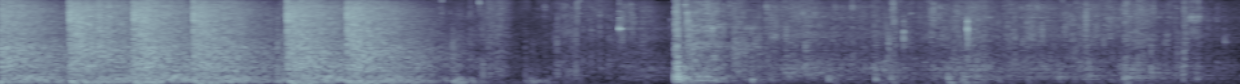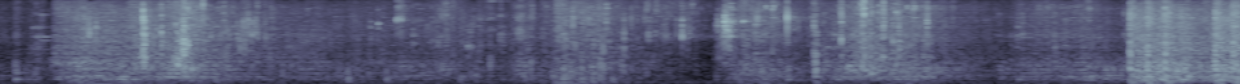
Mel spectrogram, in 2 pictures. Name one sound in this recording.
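Footsteps crunch over scattered debris.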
